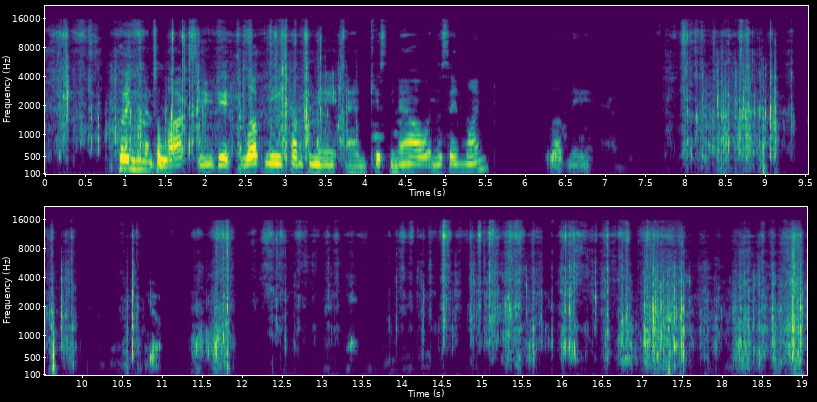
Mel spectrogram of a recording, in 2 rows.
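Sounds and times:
newspaper rustling and tearing: 0.0s - 3.9s, 7.7s - 10.8s, 11.4s - 19.0s.

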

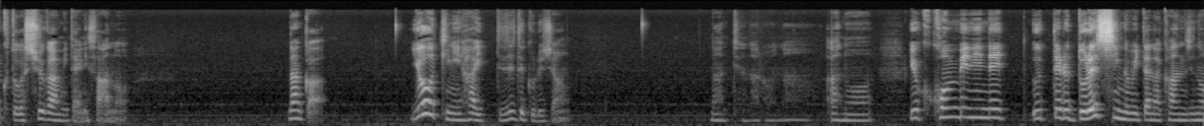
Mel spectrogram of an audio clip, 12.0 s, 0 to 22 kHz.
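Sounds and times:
woman speaking: 0.0s - 1.3s, 2.9s - 3.3s, 4.0s - 5.7s, 7.1s - 12.0s.

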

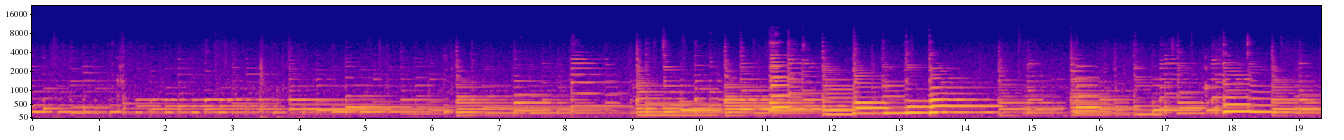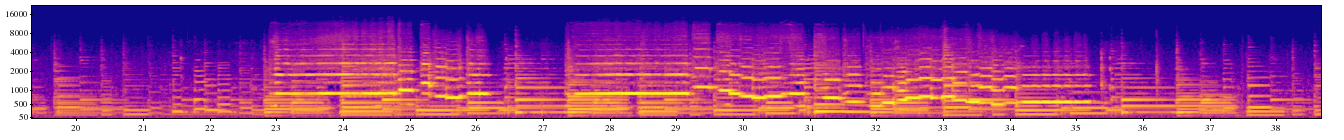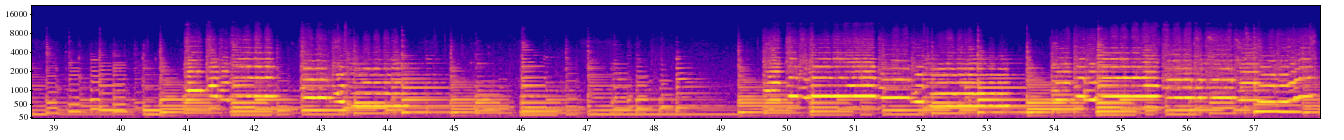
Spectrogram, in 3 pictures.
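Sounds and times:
nylon-string acoustic guitar: 0.0s - 58.0s
woodwind melody with slides: 22.8s - 26.6s, 27.4s - 35.6s, 40.9s - 44.9s, 49.6s - 58.0s.

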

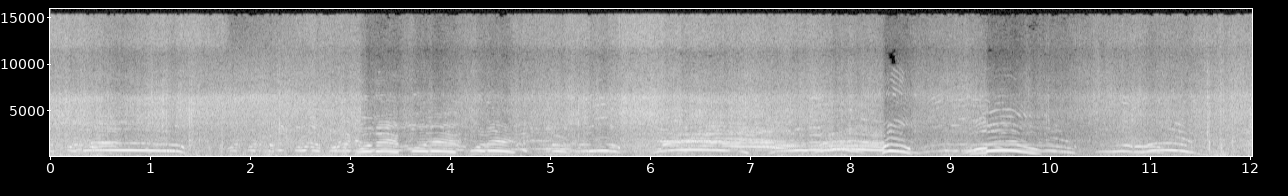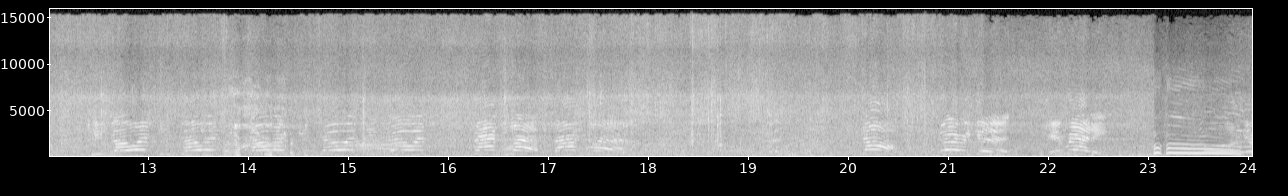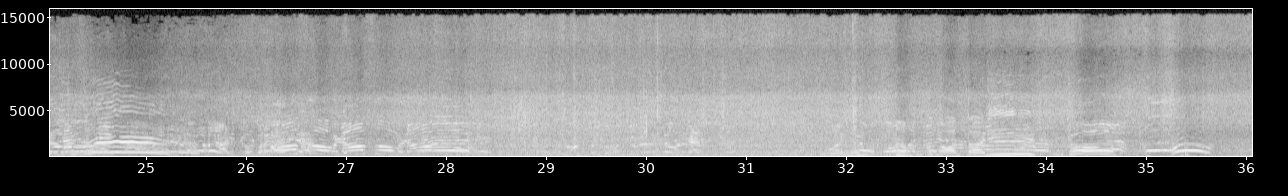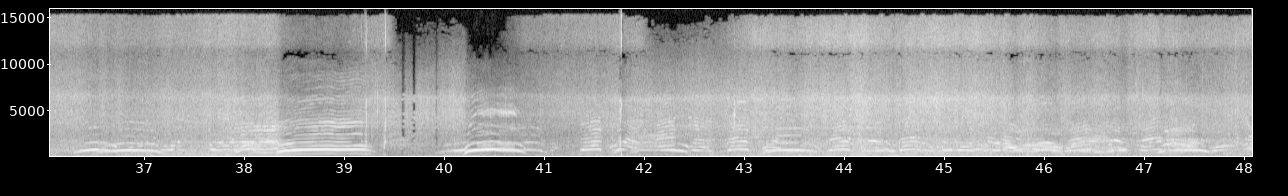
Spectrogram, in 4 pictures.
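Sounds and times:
people yelling and whooping: 0.0s - 11.8s, 23.0s - 28.6s, 31.7s - 48.0s
whitewater rushing: 0.0s - 48.0s
wind buffeting microphone: 0.0s - 48.0s.

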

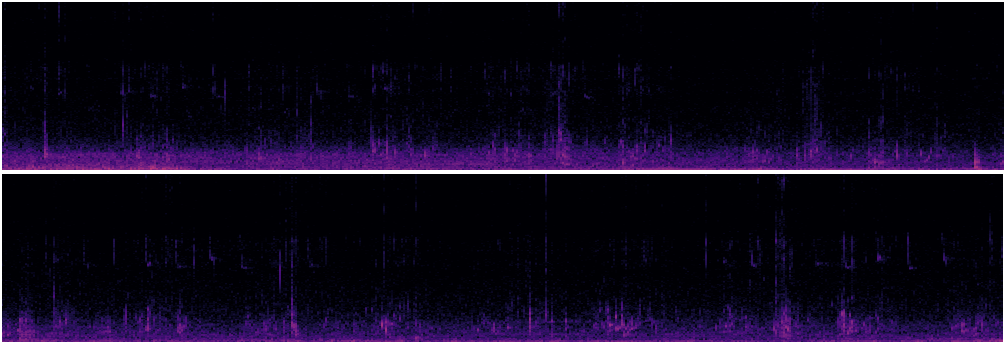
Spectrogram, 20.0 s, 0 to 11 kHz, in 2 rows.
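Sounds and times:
paddle splashing water: 0.0s - 20.0s.

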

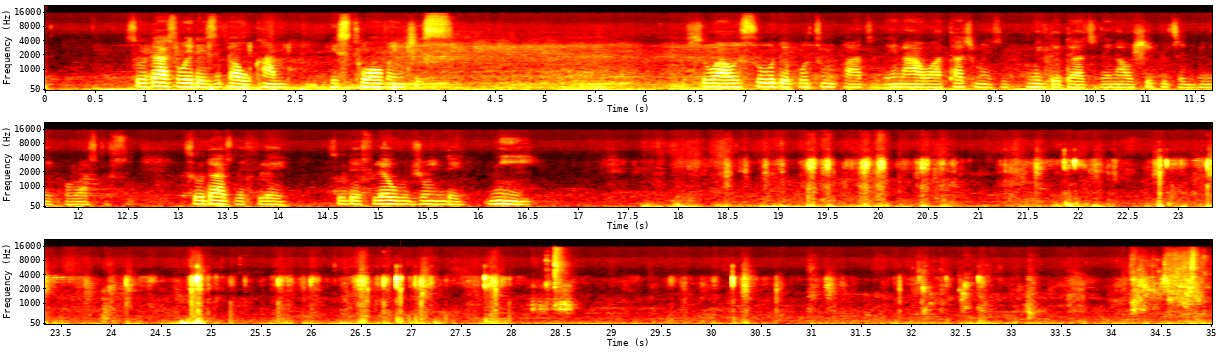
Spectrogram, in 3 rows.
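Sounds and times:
fabric rustling: 17.2s - 35.0s.

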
